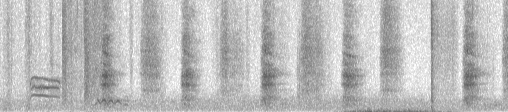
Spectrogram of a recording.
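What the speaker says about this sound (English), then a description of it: "Breathing harder from slightly sprinting." A character in the survival game Savage Lands breathes hard after sprinting, rhythmic heavy gasps repeating about once a second, fairly close and soft, with a low rumble and a few short tones.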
